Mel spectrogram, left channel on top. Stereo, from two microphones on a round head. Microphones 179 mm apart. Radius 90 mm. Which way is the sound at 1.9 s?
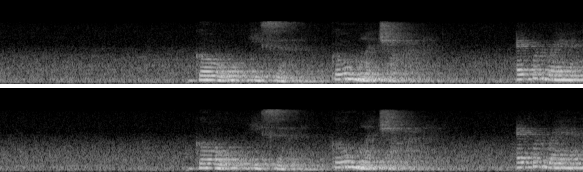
10° left (ahead or behind).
